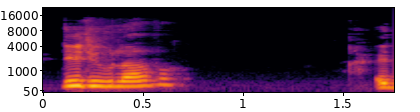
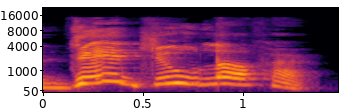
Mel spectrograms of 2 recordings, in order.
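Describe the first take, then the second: First: Slow, weighted question. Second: Higher, insistent demand; insistent questioning. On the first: Wife asking husband about the affair, slow and restrained. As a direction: ask it slowly, holding back. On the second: Wife demanding husband's answer, higher and insistent. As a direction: lift the pitch and demand an answer. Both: Acted.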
